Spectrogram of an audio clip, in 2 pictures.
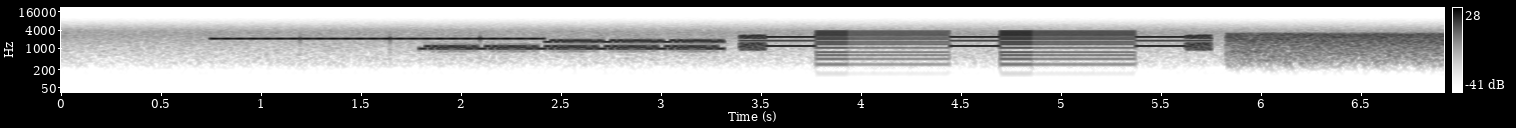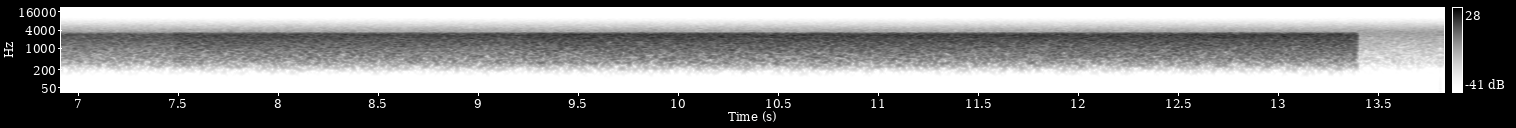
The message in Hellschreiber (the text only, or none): none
